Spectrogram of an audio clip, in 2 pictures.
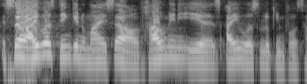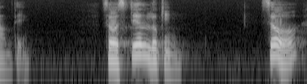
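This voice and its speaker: Monk from sri lanka, talks slow and easy, kinda high voice, jokes with the crowd. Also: male voice, a little mellow. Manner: slow, musing, jokes and asks the audience questions. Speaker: Buddhist monk teacher. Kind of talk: informal dharma talk to a group.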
